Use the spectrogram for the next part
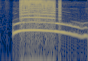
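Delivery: very high triumphant woo; high joyful whoop; relieved whoop. Real, not acted. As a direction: cheer out the relief. Escape success.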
